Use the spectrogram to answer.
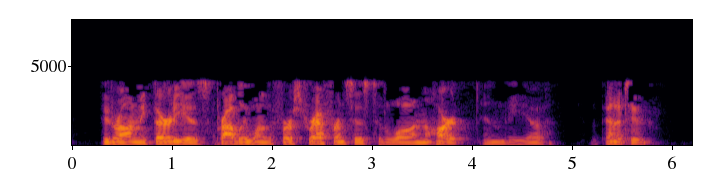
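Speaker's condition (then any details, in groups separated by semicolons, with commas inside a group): No condition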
